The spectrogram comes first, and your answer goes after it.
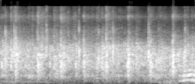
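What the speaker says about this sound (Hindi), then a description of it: "तो मैं चाहता हूं ऐसे दमदार लीडर के लिए जोरदार तालियां।" Loud, dense audience applause for a speaker at a motivational talk, a crowd clapping steadily and close by for the whole short stretch with no voices over it.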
